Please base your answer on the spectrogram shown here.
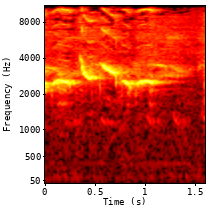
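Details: Caged Chinese hwamei giving a fighting song at summer midday, a single long, clear whistled phrase that slides up and then down and fades out toward the end.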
